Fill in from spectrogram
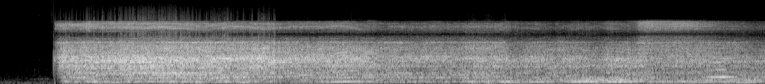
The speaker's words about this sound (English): let's head out to the parking lot. We are going to need to fire up the bus in just a second.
